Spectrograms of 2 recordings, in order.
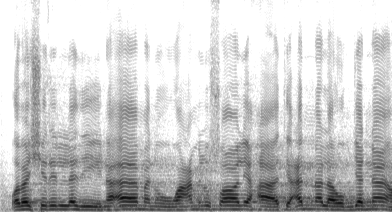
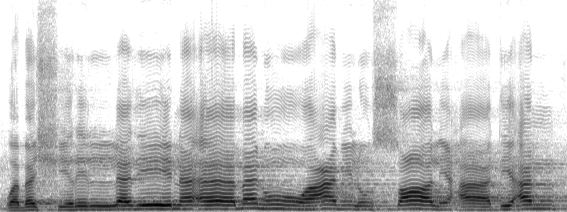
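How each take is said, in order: First: It is recited very quickly. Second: It is recited at a medium pace.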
